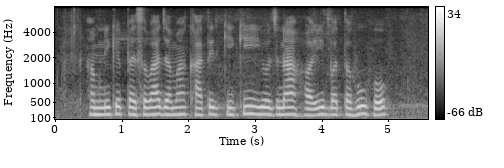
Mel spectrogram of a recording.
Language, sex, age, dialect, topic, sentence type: Magahi, female, 41-45, Southern, banking, question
